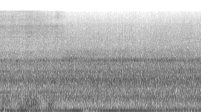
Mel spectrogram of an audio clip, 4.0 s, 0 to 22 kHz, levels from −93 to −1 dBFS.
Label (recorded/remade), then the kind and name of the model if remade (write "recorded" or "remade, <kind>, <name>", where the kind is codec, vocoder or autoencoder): remade, vocoder, BigVGAN v2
